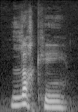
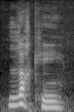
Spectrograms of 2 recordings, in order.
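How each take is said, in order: The two takes are said the same way.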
